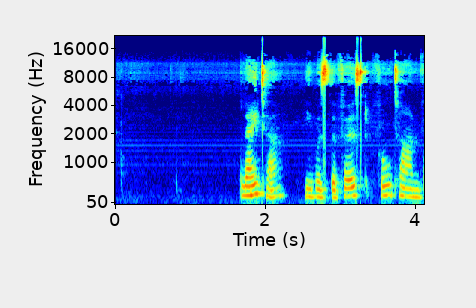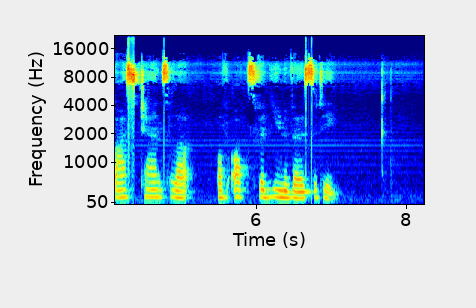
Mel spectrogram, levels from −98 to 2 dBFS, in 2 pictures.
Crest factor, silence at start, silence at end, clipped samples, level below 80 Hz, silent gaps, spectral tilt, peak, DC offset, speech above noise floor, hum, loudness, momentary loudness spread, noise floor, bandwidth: 20 dB; 1.7 s; 1.2 s; 0.2%; -64 dBFS; none; -3 dB/octave; 0 dBFS; under 0.1%; 44 dB; none; -14 LUFS; 21 LU; -61 dBFS; 16 kHz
